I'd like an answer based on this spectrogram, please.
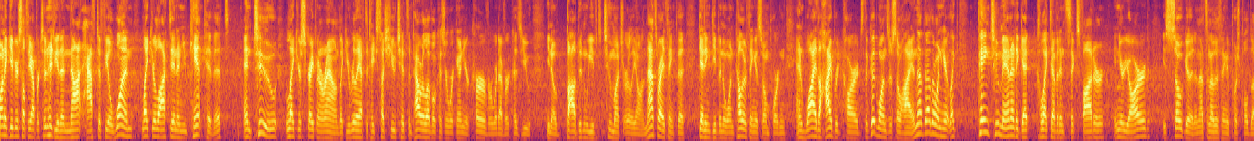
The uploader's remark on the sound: Live From Magic Con Chicago. We are coming to you LIVE from the main stage at Magic Con Chicago.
